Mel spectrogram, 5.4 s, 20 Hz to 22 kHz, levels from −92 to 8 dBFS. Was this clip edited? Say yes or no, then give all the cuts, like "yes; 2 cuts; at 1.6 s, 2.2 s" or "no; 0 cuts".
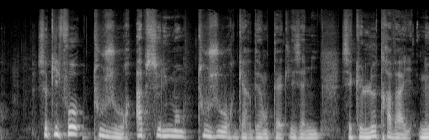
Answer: yes; 1 cut; at 1.0 s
